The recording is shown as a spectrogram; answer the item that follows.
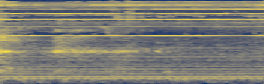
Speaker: So, I've covered the four modules in two layers of sound insulation and I still have this problem. So, if you have any idea on how I can fix it, let me know in the comments below. That squeaking is from the PWM modules that attach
